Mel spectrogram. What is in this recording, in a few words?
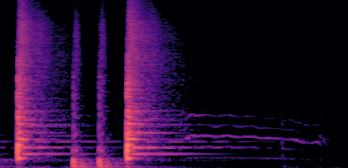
Snare Bot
